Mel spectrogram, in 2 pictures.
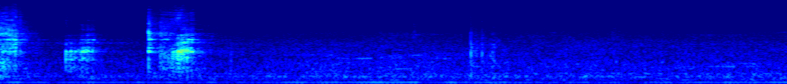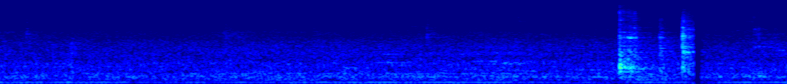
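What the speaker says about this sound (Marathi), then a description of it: "एक कोरडा डबा घेतला आहे त्यामध्ये मी आंब्याच्या फोडी घालते" Mango pieces dropped into a dry container, heard as a few light clinks and clatters at the start and again near the end, separated by a quiet stretch with low hum.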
